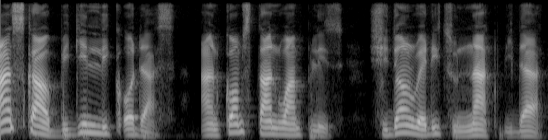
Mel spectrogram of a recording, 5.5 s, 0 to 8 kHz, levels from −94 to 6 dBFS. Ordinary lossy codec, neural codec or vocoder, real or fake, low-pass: none; none; real; 7.2 kHz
